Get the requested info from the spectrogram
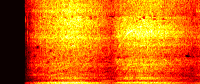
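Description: A low rushing noise that starts half a second in, swells twice and fades toward the end.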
